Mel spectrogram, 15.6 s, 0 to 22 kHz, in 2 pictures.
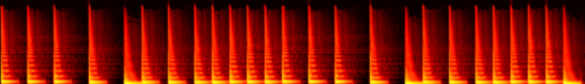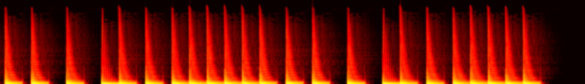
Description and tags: This sound was created using "Sylenth1" synthesizer
BPM 128
4x4-Records, Bass, Deep, Donk, EDM, Electro, Future, House, Loop, Minimal, Stab, Sylenth1, Synth, Synthesizer, UK, Wobble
